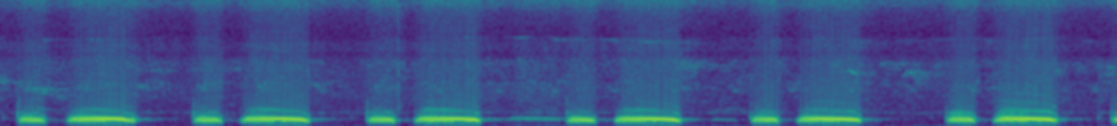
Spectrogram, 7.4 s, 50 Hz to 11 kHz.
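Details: Male spotted doves in a ground decoy bout, fighting hard: repeated pattern of a short clipped note then a longer arched coo, each phrase about every 1.3 seconds, in otherwise quiet surroundings.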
